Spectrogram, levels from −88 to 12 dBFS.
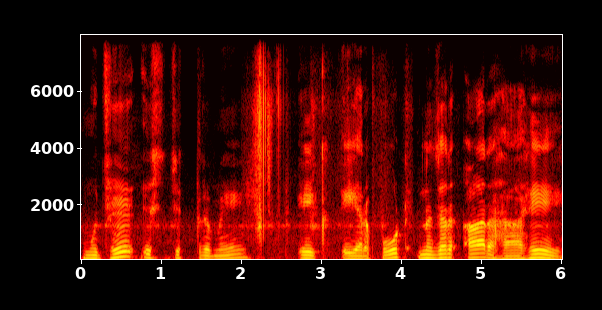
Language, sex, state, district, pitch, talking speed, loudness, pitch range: Hindi, male, Madhya Pradesh, Dhar, 125 Hz, 100 wpm, -21 LUFS, 110-135 Hz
